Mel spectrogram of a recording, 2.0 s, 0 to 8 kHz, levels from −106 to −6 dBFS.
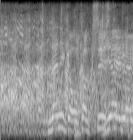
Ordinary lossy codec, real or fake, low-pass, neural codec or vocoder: Opus, 64 kbps; real; 7.2 kHz; none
